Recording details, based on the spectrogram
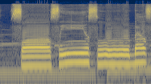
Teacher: untuk huruf sad ini karena termasuk huruf tebal, maka pangkal lidah sedikit diangkat ke atas.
